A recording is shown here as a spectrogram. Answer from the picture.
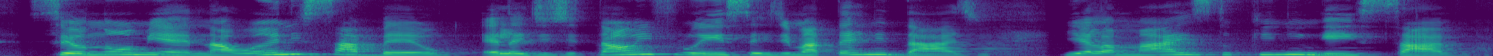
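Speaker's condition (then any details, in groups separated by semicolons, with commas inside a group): No condition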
